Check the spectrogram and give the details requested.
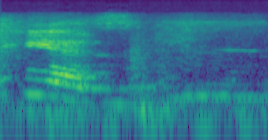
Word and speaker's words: his: What sound do we hear at the end? Z. Good. What's it spelled with? S.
